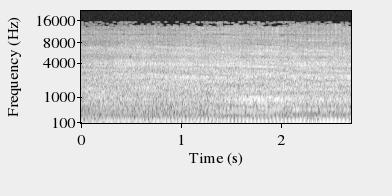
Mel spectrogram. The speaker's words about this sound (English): A little motorcycle just cruising on by.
